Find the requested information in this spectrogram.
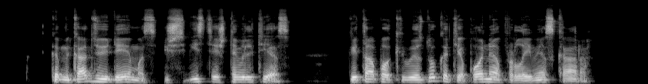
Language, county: Lithuanian, Kaunas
